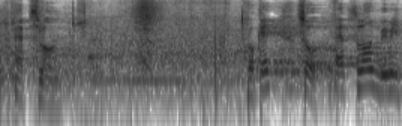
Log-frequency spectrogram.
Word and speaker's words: epsilon: हाउ इट is pronounced? Epsilon.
